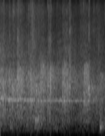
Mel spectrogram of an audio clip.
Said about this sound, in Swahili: Pigie Yesu makofi mengi namna hii.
